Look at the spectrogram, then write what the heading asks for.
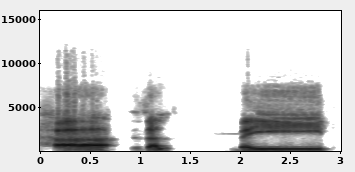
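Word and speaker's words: هذا البيت: रब्ब हाज़ल, जहां भी देखे दरमियान में 2 अलिफ है, क्योंकि लाम पर जज़म आ गई, जाल पर फतह के बाद दोनों साइलेंट हो गए.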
